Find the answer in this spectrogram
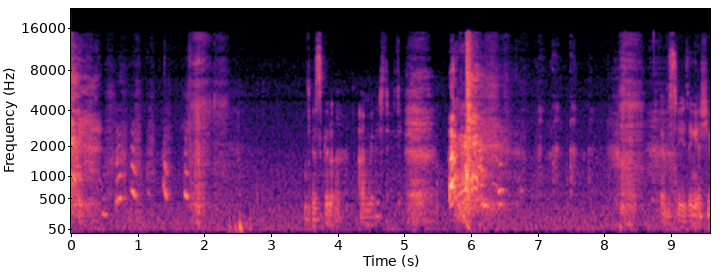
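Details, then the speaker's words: A girl gives a sharp, forceful sneeze amid soft talk and breathy sounds in a small room. "oh here she go sneezing excuse me gosh that was powerful"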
